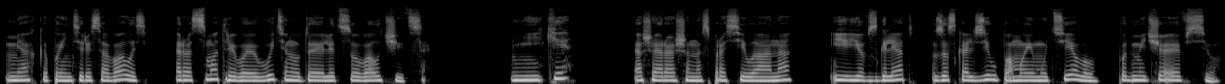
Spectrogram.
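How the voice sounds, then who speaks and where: A young woman narrating a first-person audiobook in a calm, even storytelling manner. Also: on the low side, moderate pace, no room sound, studio quality.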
